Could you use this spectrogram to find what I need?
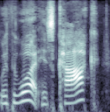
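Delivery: mobster voice. Retold or imitated. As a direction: scoff it like a tough guy. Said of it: "the other guy goes".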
